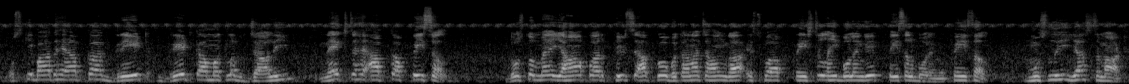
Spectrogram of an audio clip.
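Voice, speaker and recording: Man, high-pitched, teaching vocabulary to viewers, addressed as friends. He spells and repeats each word. Faint insect noise in the background. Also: poor audio. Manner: spells words out letter by letter and repeats them. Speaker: English teacher. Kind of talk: vocabulary lesson in Hindi.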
